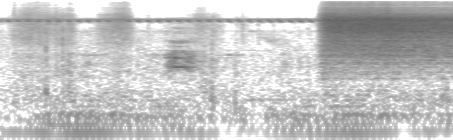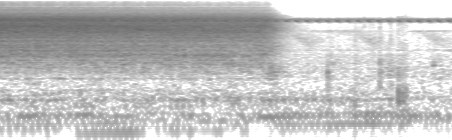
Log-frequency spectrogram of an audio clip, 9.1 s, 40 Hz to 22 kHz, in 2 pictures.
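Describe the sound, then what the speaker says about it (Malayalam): Mustard seeds, dried red chillies and chopped shallots frying in coconut oil for a mango pulissery, a loud steady sizzling hiss that bursts in suddenly and holds for about four seconds before cutting off. "2 ടീസ്പൂൺ വെളിച്ചെണ്ണ ഒഴിച്ച് കടുക് പൊട്ടിയതിന് ശേഷം വറ്റൽമുളകിട്ട് 4 ചെറിയ ഉള്ളി ചെറുതായി അരിഞ്ഞത് നമുക്ക് മൂപ്പിച്ചെടുക്കാം."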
